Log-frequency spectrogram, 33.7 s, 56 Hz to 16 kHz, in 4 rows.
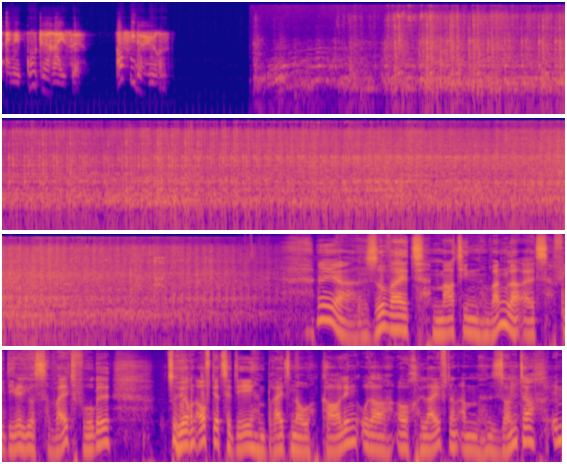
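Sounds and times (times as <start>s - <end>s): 
speech: 0.2s - 2.6s, 21.6s - 33.7s
Bulldog tractor engine chugging: 5.7s - 21.4s.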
